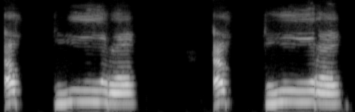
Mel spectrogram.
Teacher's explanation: In this case, we have to decide the vowel for Hamzatul Wasl, and because second letter is lam, we will put fatha on Hamzatul Wasl. But letter ta is an isti'ala letter, ittabaq letter, and we have to make our back of the tongue elevated. · make sure because of letter ta, you don't make your Hamzatul Wasl heavy. You don't say up, so you don't say a, and say at-tura.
